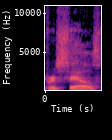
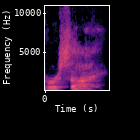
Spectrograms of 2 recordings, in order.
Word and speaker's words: Versailles: do something so i purposely uh mispronounced versailles i said for sales instead of versailles oh in my audition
